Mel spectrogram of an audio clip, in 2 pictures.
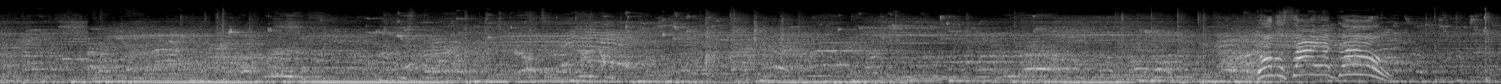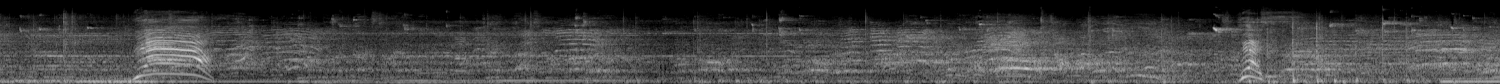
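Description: Basketball game sound in a gym hall: spectators chattering and calling out, and a basketball bouncing on the hardwood court. Two short, loud, pitched sounds stand out about a third and halfway through.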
